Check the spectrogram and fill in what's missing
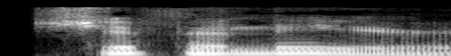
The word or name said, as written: chiffonniere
